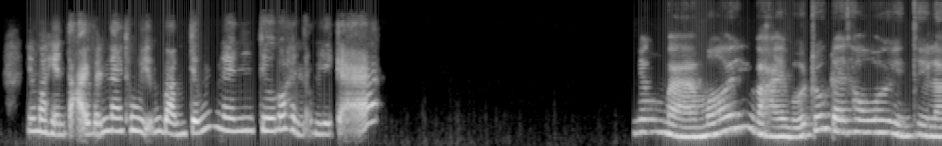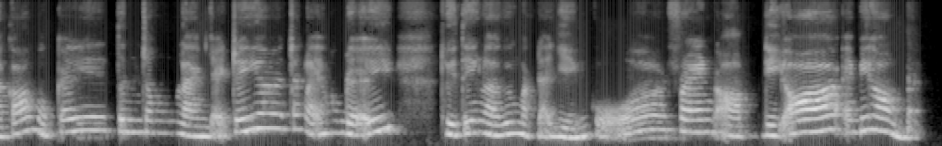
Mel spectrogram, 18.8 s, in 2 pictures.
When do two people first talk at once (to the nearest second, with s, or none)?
none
